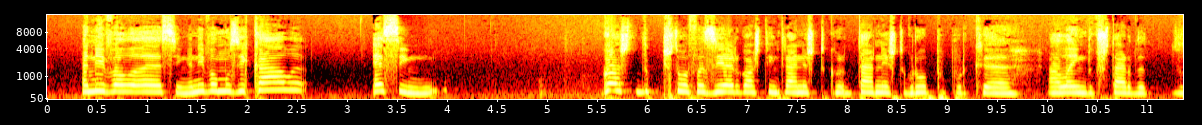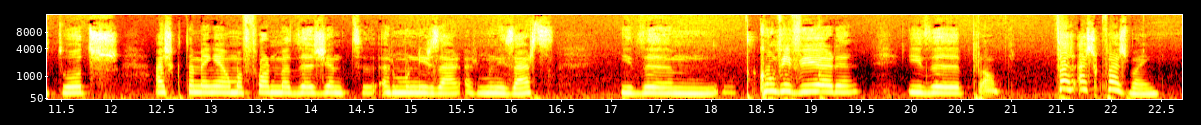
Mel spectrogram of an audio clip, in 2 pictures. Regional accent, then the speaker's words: Mozelos, Aveiro, Portugal; lá da minha zona, de Mozelos

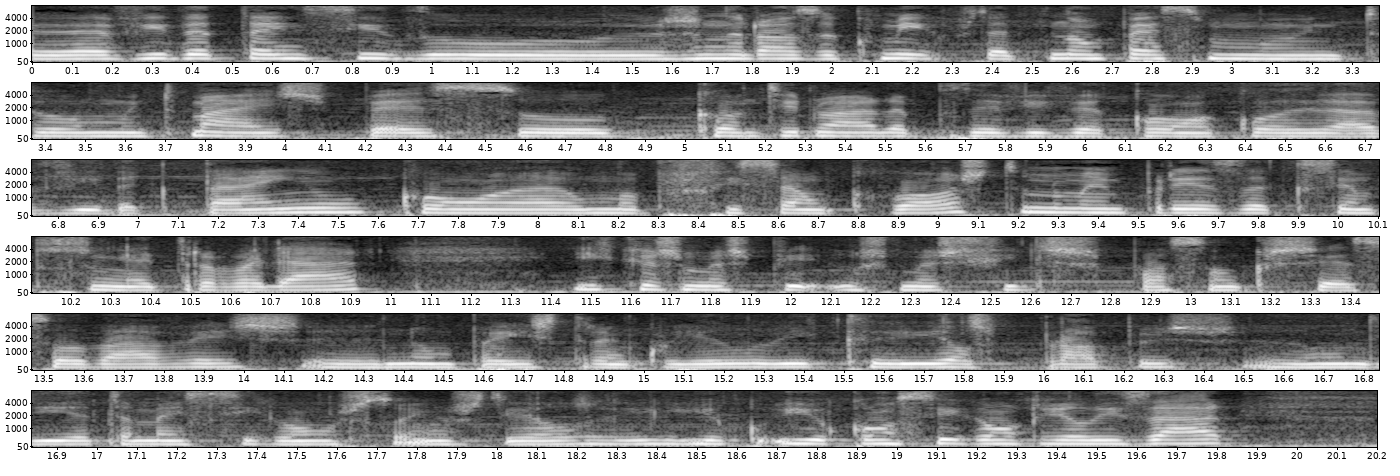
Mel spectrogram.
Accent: Santa Maria da Feira, Aveiro, Portugal; para os feirenses, e que foi ótimo voltar aqui à minha terra

